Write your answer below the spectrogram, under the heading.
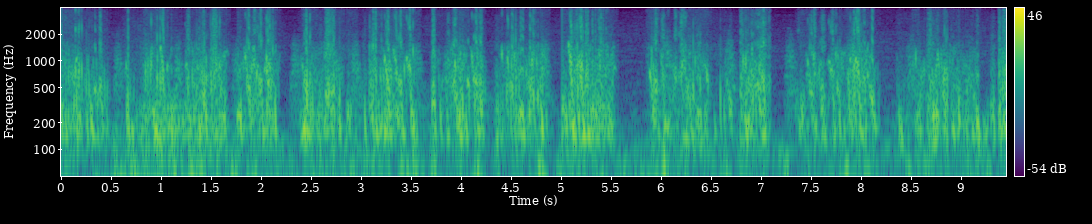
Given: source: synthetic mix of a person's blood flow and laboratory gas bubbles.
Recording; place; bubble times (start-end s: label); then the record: Doppler ultrasound of blood flow; subclavian vein
0.00-0.50 s: bubbles
0.61-1.17 s: bubbles
1.22-1.69 s: bubbles
1.73-2.22 s: bubbles
2.36-3.60 s: bubbles
3.67-4.26 s: bubbles
4.32-4.89 s: bubbles
5.01-5.58 s: bubbles
5.84-6.76 s: bubbles
6.79-7.11 s: bubbles
7.33-8.19 s: bubbles
8.34-9.46 s: bubbles
From the record:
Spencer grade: 4 (maximum detectable bubble signal sounding continuously throughout systole and diastole of every cardiac period, and overriding the amplitude of the normal cardiac signals); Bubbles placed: anywhere in the cardiac cycle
